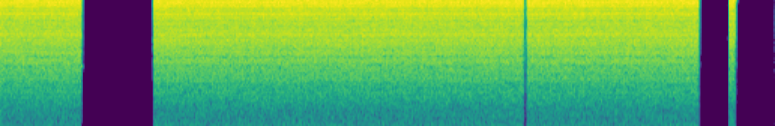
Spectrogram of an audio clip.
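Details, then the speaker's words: Steady hissing bursts of air with brief pauses from a dental air syringe drying the teeth before bonding agent and brackets are applied for braces, in an interactive dental procedure demonstration. "let's spray some air to get the teeth nice and dry can you handle that for me"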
